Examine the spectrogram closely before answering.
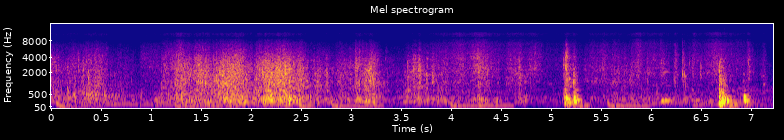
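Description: Plastic tarp rustling and crinkling as it is handled and spread out, with a few knocks near the end.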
